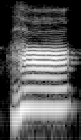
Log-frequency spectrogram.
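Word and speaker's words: هاء: হা এই গলা থেকে জাস্ট গলার কি? শুরু থেকে গলার শুরু কোন জায়গায় এখানে তাই না এখানে হা এখানে হা গলার শুরু থেকে এটা উচ্চারণ হবে এক আলিফ টান হবে কয় আলিফ এক আলিফ হা ওকে এই হাটা শব্দের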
